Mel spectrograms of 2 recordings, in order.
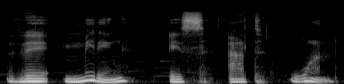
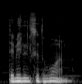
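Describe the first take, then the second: First: Meeting and is are said as separate words. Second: Meeting and is merge into a contraction.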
